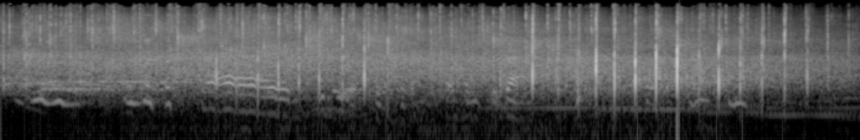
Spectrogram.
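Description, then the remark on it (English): An audience breaks into applause to welcome new members, a dense patter of many hands clapping that grows into sharper, louder individual claps before thinning out. A few voices murmur underneath at the start. “Let us welcome our new members with some applause.”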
